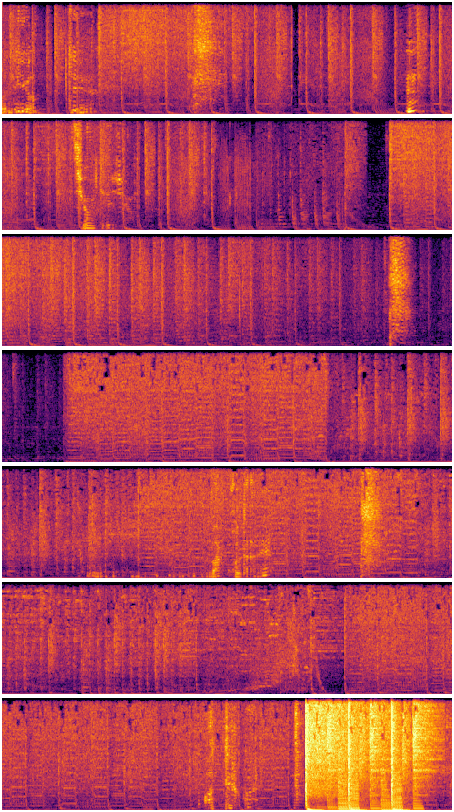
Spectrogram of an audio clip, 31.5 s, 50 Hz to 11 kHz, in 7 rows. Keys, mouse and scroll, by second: 0.2 click, 1.0 click, 1.9 click, 5.3 click, 5.6 click, 6.4 click, 7.1 click, 8.3 click, 9.1 click, 10.9-12.7 drag, 13.5-14.7 drag, 15.3-20.0 drag, 23.3-24.7 drag, 25.4 click, 28.3 click, 29.9 space, 31.0 space, 31.4 space.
